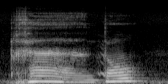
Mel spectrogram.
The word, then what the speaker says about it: printemps: The last 4 letters, I say it like en. Printemps.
